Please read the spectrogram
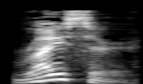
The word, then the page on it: ricer: British English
